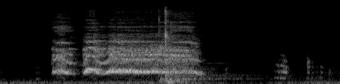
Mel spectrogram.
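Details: Wild chicken crowing: a short note, then a long loud harsh crow of about one and a half seconds, followed by soft clucks.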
